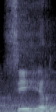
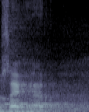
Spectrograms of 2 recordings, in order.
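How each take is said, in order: First: The word is said with i vowels. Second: The word is said with e vowels. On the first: The speaker calls it right. "seharusnya kita mengucapkannya itu katanya sihir" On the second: The speaker calls it wrong. "bukan seher"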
